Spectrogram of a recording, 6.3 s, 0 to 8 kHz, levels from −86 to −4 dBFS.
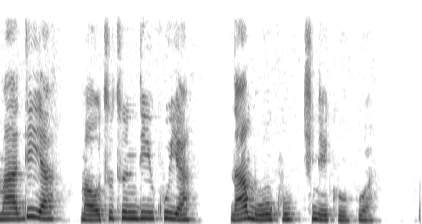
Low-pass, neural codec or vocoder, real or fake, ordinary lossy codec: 7.2 kHz; none; real; none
